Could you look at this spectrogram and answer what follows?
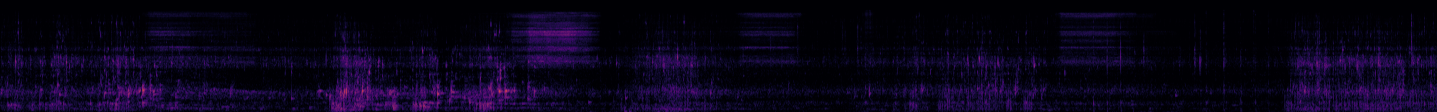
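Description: Scuba diving underwater: breathing through a regulator, with a short hiss on each breath every several seconds and bubbling, rumbling bursts of exhaled air, loudest about seven to ten seconds in.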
